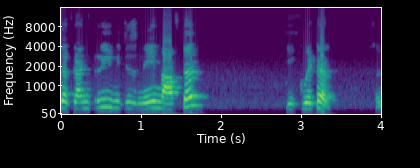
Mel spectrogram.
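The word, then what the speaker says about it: Ecuador: इट इज the country which is name after इक्वेटर। समझ में आ गया? इक्वेटोर। हां। ठीक है? इट इज a country which is name after इक्वेटर। तो इक्वेटोर वहां पर टी को डी प्रोनाउंस किया जाता है।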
